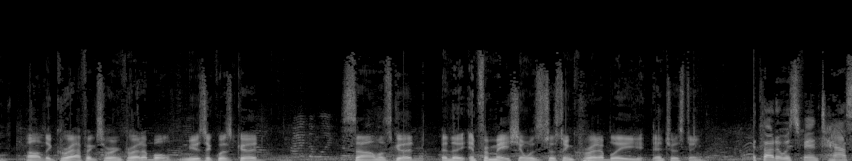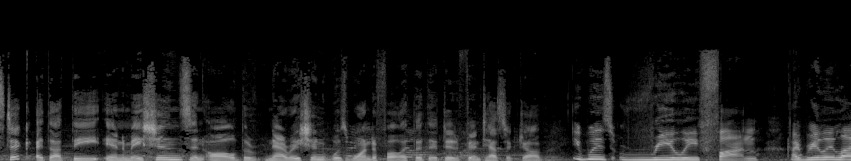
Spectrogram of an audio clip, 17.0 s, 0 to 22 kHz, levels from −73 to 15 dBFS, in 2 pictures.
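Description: A handful of samples likely went missing from the stream, a fraction of a millisecond's worth, so the waveform jumps straight from one value to a later one. In this audio that dropped-samples gap produces a single sharp click at 4.03 s, too brief to remove any audible sound.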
